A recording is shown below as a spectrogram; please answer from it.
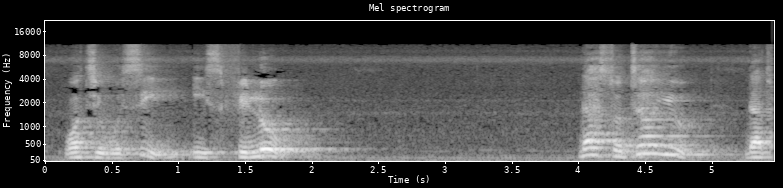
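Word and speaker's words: φιλῶ: For the first person singular, we are to note that the first person singular, phileo, should be written and pronounced as philo, philo.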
